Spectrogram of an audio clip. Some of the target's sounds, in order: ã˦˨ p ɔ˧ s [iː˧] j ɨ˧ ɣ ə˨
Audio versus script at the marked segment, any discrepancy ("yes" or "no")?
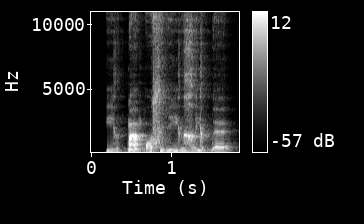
no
